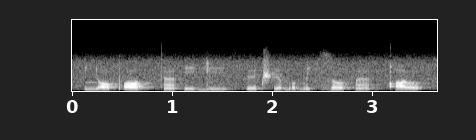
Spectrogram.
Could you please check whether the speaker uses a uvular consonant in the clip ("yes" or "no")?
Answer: yes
